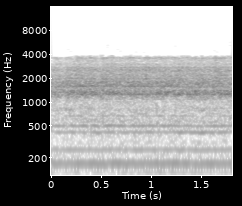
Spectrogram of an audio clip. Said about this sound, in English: It's a sound projector, Miss Lane. Beams the sound to just the spot I want. Ready now. Watch the bottles.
